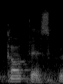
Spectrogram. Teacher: nous parlons de quand avec D, mais qui se prononce T.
